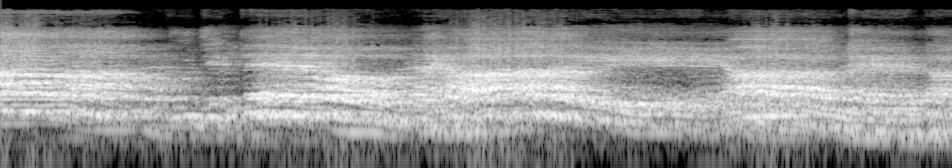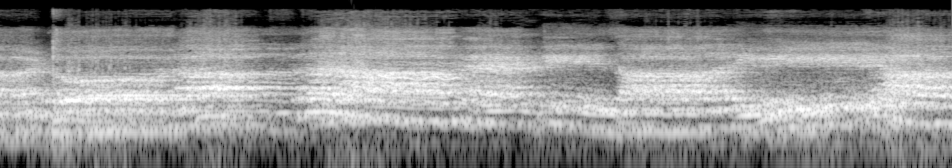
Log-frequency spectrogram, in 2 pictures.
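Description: Several men's voices singing a naat together without instruments, in long drawn-out phrases with short pauses for breath between them.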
